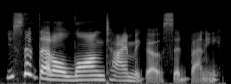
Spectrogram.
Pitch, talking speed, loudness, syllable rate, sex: 235 Hz, 235 wpm, -18 LUFS, 5.4 syllables/s, female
